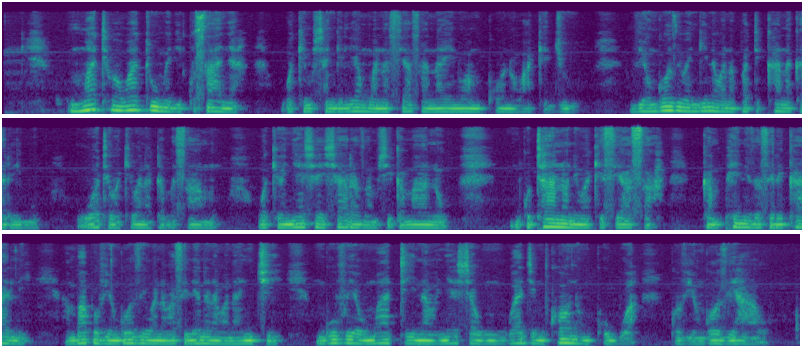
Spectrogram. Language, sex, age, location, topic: Swahili, male, 18-24, Kisumu, government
